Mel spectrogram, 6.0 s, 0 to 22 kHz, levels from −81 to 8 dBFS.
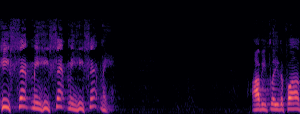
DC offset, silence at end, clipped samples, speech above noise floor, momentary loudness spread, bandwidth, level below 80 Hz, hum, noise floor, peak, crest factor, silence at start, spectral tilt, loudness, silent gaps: under 0.1%; 0 s; under 0.1%; 47 dB; 14 LU; 11.5 kHz; -76 dBFS; none; -74 dBFS; -10 dBFS; 20 dB; 0 s; -6.5 dB/octave; -28 LUFS; none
